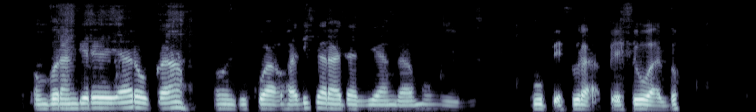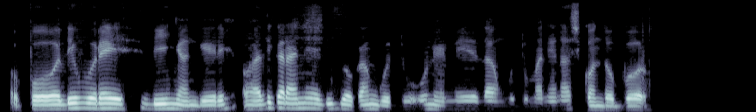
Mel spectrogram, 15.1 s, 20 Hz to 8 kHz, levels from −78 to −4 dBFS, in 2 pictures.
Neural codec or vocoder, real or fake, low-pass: none; real; 7.2 kHz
